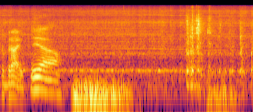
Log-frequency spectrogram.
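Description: An electric mixer whirs steadily.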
